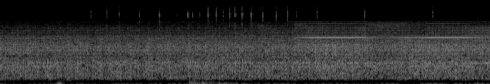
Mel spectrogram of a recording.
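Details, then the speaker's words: Sangean ATS-909X2 shortwave radio on daytime medium wave: thin, high, constant whine under the hiss, spurious tones generated inside the receiver on certain frequencies, worse at night, persists outdoors and absent on other radios. "as you can hear, my radio has spurious tones. There's something inside generating these tones on certain frequencies."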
